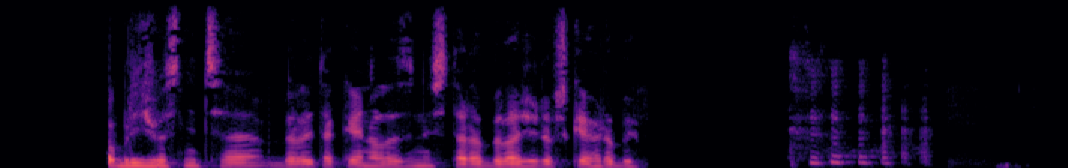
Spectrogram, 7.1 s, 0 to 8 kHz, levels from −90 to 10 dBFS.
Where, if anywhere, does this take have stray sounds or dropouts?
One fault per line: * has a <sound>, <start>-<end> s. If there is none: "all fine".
* has a laugh, 5.2-6.2 s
